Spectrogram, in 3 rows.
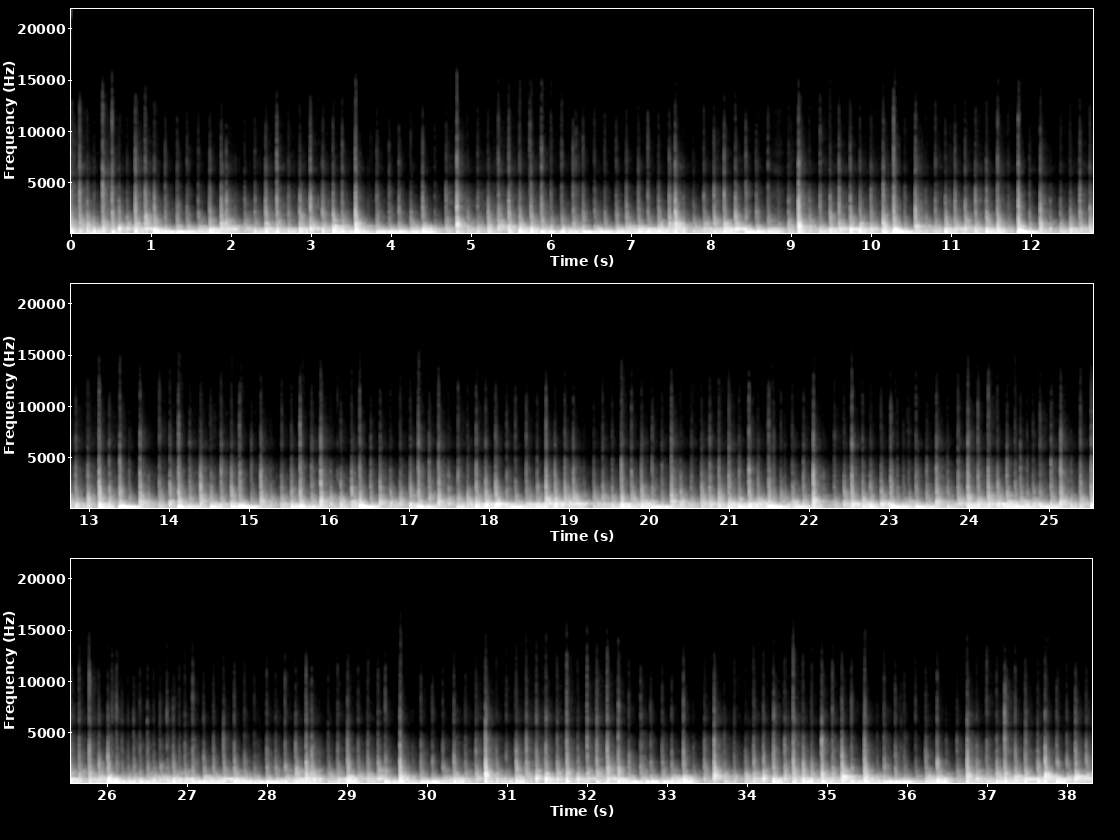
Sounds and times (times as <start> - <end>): Percussion: 0.0 - 38.3.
